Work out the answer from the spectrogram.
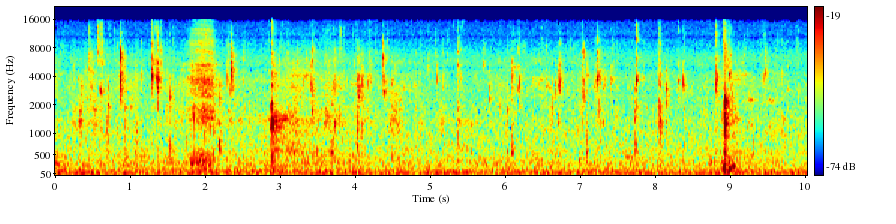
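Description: Quiet chewing and biting of corn on the cob, with scattered small clicks and crunches and one sharper click about nine seconds in.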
